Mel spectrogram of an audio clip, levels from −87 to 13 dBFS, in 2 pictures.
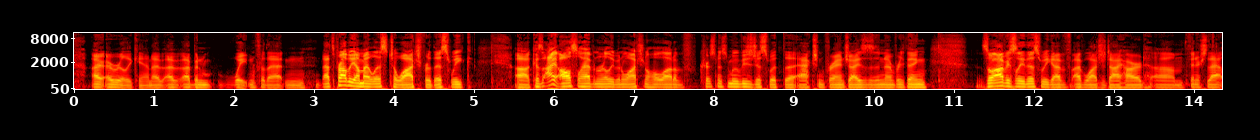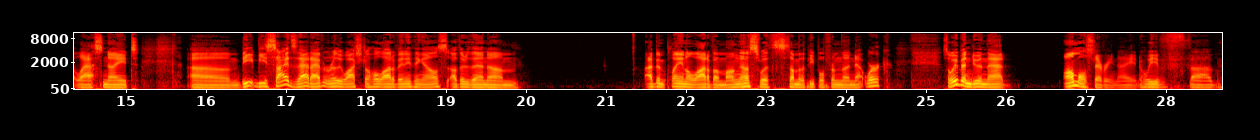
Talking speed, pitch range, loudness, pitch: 205 wpm, 105-125 Hz, -23 LUFS, 110 Hz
